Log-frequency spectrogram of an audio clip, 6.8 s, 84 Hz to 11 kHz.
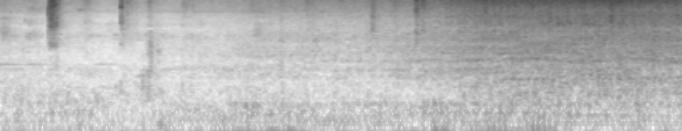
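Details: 2008 Chrysler Town & Country Touring: at first the key gave only clicking. After the battery posts were cleaned and it was jump-started, a few clicks, then the engine catches and settles into a steady, even run with no misses. It runs normally.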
